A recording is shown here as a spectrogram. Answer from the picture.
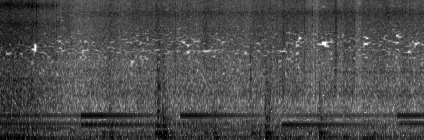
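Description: Chopped onions and ginger-garlic paste sizzling steadily in hot ghee and oil in a nonstick wok. A wooden spatula stirs through them near the end, with a few soft taps against the pan.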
